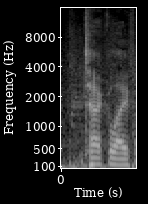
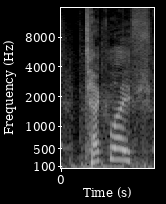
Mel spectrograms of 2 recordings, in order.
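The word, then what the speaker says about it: Teklife: Techlife. Uh I think is technically a collective, but it might be also a record label. It's spelled te e k life.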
